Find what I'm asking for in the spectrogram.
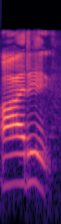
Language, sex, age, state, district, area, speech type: Tamil, female, 18-30, Tamil Nadu, Ranipet, rural, read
